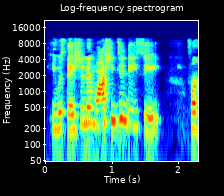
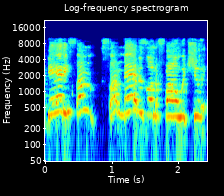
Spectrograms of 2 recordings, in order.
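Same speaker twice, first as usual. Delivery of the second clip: put-on little girl calling out; 8 semitones higher than usual. Little girl calling her daddy.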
